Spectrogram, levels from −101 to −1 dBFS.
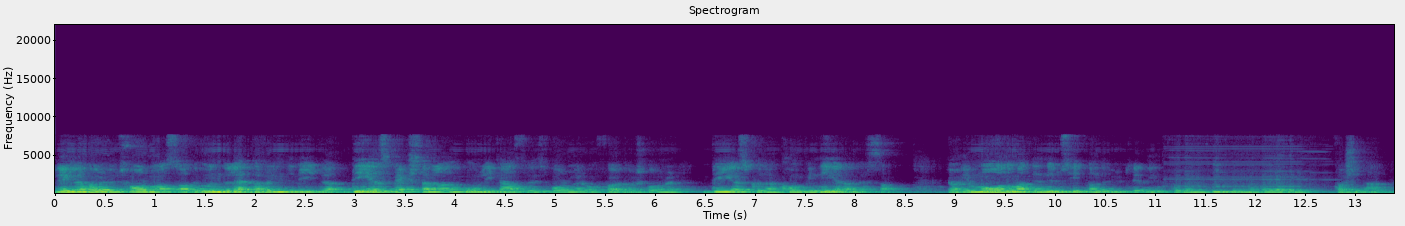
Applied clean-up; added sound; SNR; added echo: neural separator model SepFormer DNS4.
